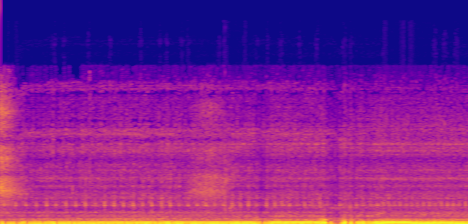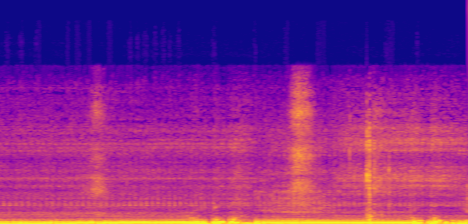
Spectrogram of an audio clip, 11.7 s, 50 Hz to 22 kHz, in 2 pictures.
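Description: A 2007 Kawasaki ZX6R Ninja 600 with 7,500 miles runs loud and close, its engine holding a steady note and then revving up and down in rising and falling sweeps.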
